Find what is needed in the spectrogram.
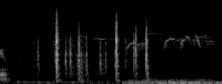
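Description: Bolt-action precision rifle being handled during dry-fire practice: a quick run of sharp metallic clicks from the bolt and trigger, then a short sliding rasp near the end.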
